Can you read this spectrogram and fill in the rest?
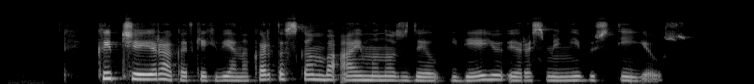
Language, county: Lithuanian, Klaipėda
